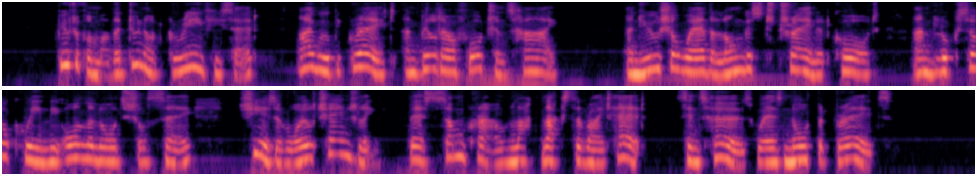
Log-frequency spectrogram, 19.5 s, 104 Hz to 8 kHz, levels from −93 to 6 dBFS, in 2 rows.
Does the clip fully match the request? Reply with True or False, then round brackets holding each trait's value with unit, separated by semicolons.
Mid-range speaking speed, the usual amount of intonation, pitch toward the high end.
True (165 wpm; 3.2 semitones; 215 Hz)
